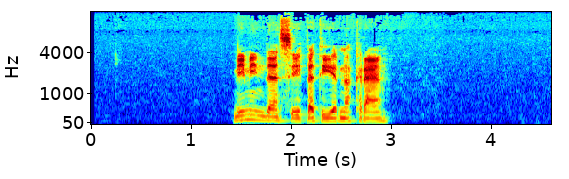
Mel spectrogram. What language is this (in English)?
Hungarian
